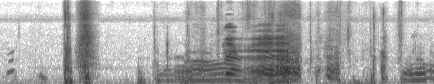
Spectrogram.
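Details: A goat named Moona Ruth voices her opinion with a loud, quavering bleat that wobbles in pitch, with a few sharp knocks before it.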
